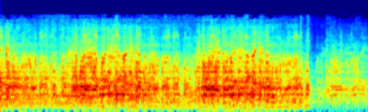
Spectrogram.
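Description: Portable cement mixer running, its drum turning as it churns mortar, a steady mechanical drone under a gritty rattle. It drops in level near the end.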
